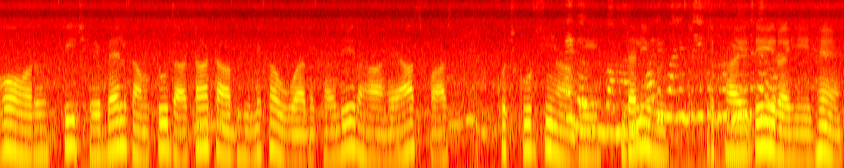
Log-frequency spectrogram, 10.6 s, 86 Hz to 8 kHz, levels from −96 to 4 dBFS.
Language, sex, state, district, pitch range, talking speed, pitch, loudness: Hindi, male, Maharashtra, Solapur, 115-150 Hz, 130 wpm, 130 Hz, -26 LUFS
